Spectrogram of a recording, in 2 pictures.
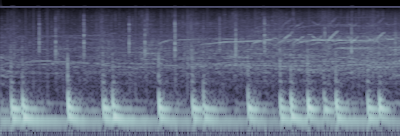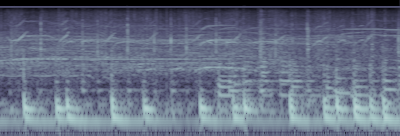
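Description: Bombo legüero drum solo: wooden sticks beating the skin head and the wooden rim in a quick, steady chacarera rhythm.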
